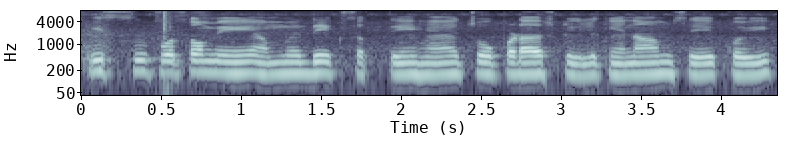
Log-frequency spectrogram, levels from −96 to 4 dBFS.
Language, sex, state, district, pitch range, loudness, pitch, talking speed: Hindi, female, Haryana, Jhajjar, 155-170 Hz, -17 LUFS, 160 Hz, 195 wpm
